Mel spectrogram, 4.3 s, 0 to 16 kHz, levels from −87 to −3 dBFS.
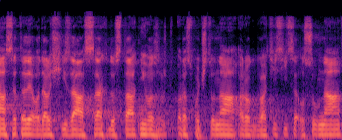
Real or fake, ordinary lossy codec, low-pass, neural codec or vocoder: real; Opus, 32 kbps; 10.8 kHz; none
